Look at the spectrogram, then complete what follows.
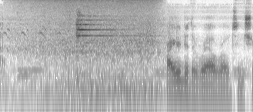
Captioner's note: seagulls cawing; bell tolling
